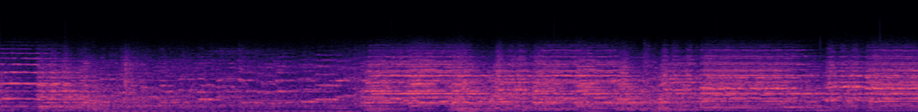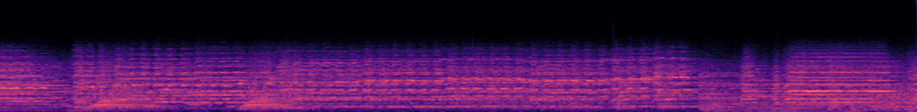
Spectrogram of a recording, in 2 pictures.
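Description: Orchestral film score led by brass, holding sustained chords that change every few seconds.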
